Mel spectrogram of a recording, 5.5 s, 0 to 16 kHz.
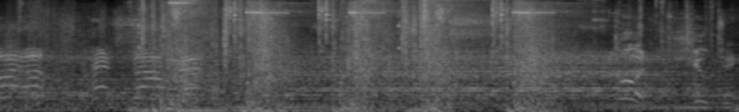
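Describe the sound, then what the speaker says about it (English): Gunfire rattles through a battle in the video game Fable 3, dense and continuous under music and shouting voices. "We're under fire."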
